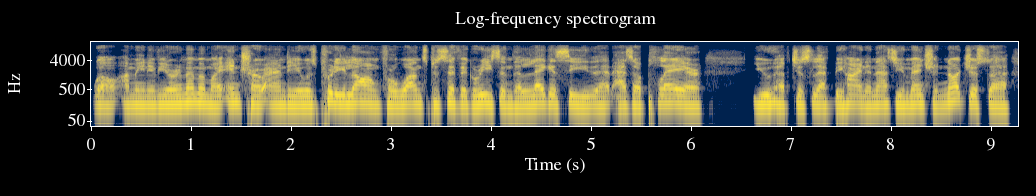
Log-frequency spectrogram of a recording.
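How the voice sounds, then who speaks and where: A man with a fairly high, creaky voice hosts a podcast interview. He speaks effusively and often restarts his phrases. The sound is very dry, with no room echo. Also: little pitch movement, a little mellow. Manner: effusive, halting with repeated starts. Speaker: podcast host. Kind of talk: conversational interviewing.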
